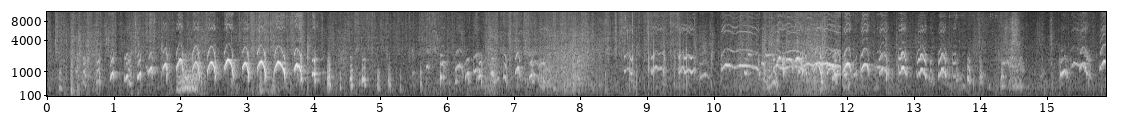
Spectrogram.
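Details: Four-week-old Parson Russell Terrier puppies whimpering and yelping together, a rapid overlapping stream of short rising-falling squeals with a lull near the middle before the chorus picks up again.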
